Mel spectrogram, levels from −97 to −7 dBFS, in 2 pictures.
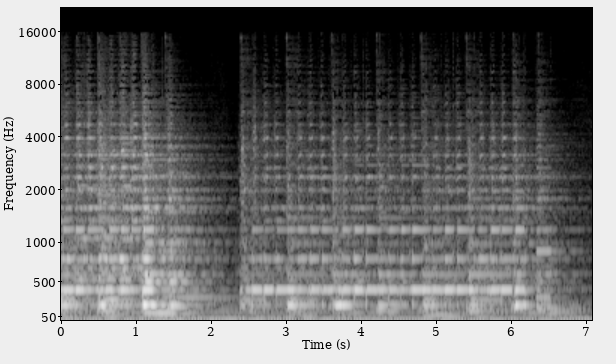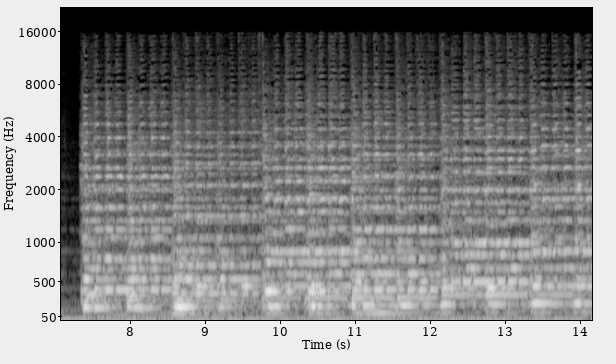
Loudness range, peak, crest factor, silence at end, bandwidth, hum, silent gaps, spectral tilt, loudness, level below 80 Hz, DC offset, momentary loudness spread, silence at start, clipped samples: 6 LU; -6 dBFS; 18 dB; 0 s; 16 kHz; none; none; -5.5 dB/octave; -24 LUFS; -46 dBFS; under 0.1%; 9 LU; 0 s; under 0.1%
